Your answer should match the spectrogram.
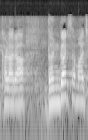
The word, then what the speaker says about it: धनगर: एक तो धनगर समाज की बड़ी मांग है कि उनको ट्राइब में धनगर, महाराष्ट्र मराठी में धनगर कहते हैं, नॉर्थ में उसी को धनगढ़ कहते हैं. सो इट is only a pronunciation thing.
